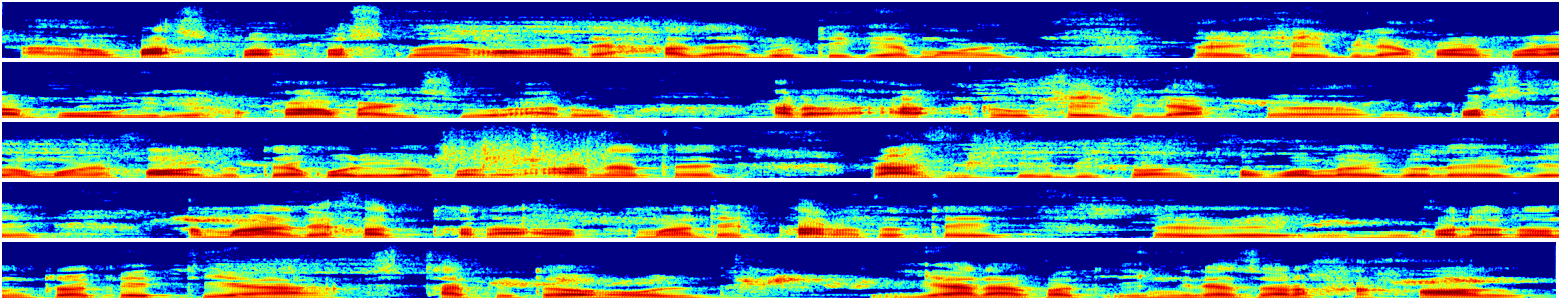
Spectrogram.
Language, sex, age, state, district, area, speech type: Assamese, male, 30-45, Assam, Morigaon, rural, spontaneous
